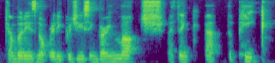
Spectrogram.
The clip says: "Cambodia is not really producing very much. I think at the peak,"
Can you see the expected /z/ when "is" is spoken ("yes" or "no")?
yes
